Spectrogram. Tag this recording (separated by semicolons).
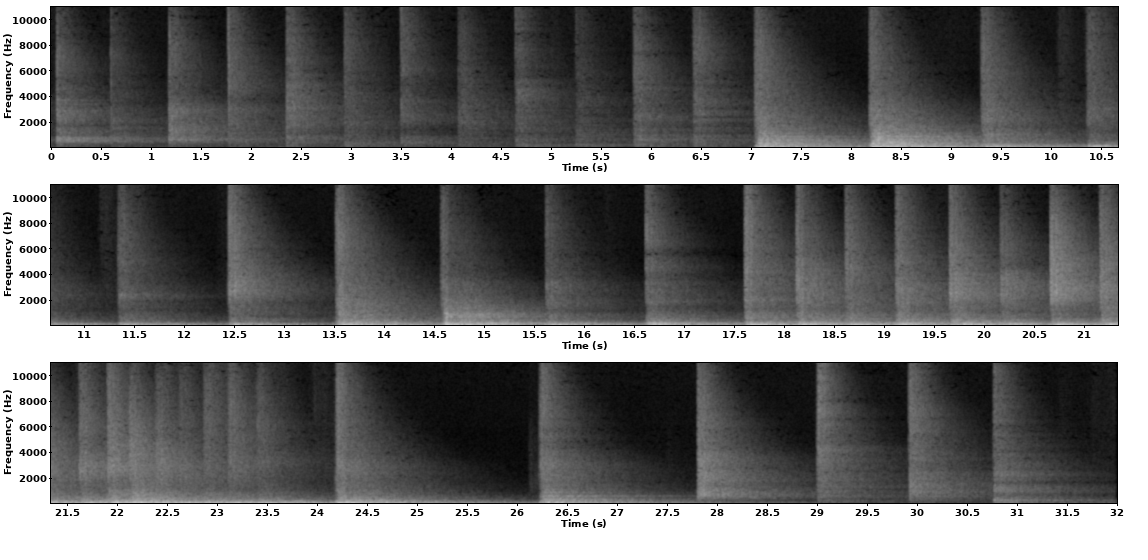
castle; chamber; footsteps; majestic; medieval; reverb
